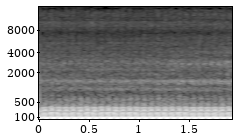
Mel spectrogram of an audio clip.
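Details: CFMOTO Ibex 450 single-cylinder at 587 miles, first startup in neutral after its first break-in oil change, idling about a minute: steady, rapid low thumping with an even beat, no misses or knocking, smooth and healthy.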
